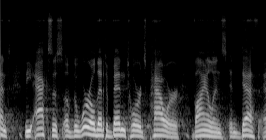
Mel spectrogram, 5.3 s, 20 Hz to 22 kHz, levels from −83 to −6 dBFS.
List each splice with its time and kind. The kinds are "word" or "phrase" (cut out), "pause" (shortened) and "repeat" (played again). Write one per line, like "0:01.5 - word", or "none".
0:02.0 - word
